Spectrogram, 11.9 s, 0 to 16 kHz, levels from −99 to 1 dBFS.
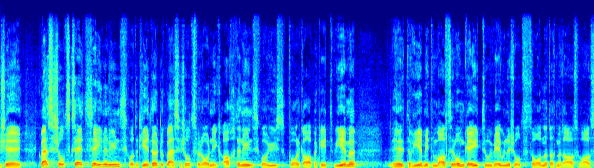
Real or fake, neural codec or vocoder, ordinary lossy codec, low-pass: fake; vocoder, 44.1 kHz, 128 mel bands, Pupu-Vocoder; none; 14.4 kHz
